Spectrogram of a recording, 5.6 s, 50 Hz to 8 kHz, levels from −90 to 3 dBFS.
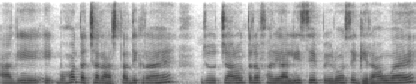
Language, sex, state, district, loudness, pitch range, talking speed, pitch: Hindi, female, Uttar Pradesh, Budaun, -23 LUFS, 200-225 Hz, 195 wpm, 210 Hz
